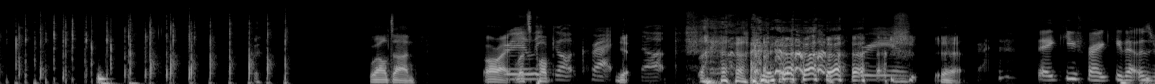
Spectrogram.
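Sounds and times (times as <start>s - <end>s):
few people clapping: 0.0s - 3.0s
speech: 1.0s - 1.2s, 3.7s - 9.7s, 10.4s - 11.5s
laughter: 6.9s - 9.6s.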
